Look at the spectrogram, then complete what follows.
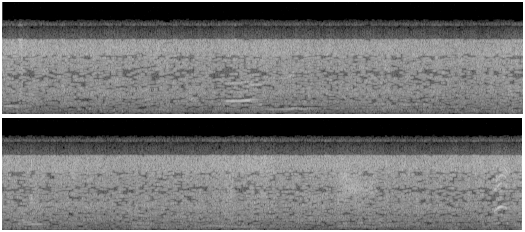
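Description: Steady hiss of water spraying and falling from a pool fountain, with faint children's calls over it.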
